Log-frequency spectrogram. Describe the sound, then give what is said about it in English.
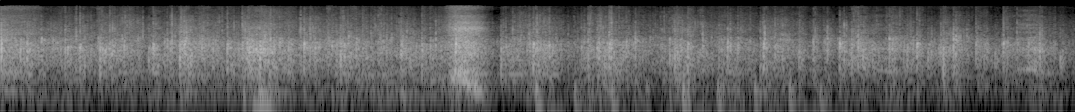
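A church audience claps their hands in a dense, steady wash of applause with a brief swell near the middle, continuous and fairly loud throughout. “I wish you'd clap your hands right now.”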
